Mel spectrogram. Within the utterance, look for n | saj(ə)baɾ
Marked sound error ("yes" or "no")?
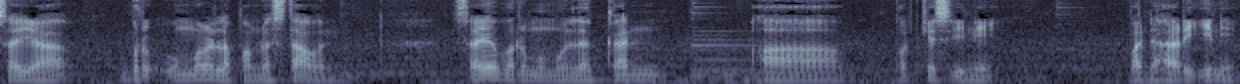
yes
